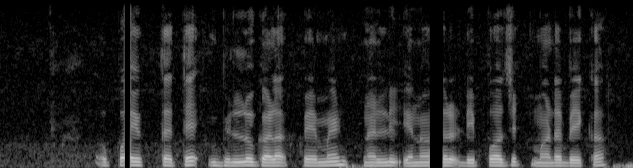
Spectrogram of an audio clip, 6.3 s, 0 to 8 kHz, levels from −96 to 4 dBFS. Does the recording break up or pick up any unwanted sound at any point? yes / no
yes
